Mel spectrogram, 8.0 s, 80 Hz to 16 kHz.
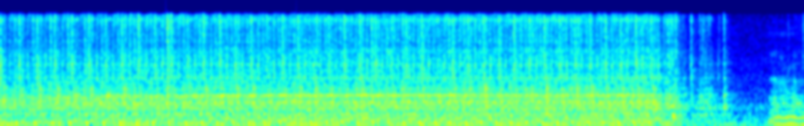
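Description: Bernina 440 QE domestic sewing machine stitching fast and steadily during free-motion ruler quilting, then stopping about seven seconds in.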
